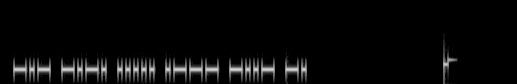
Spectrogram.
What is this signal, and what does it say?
Morse code, heard as a keyed tone, about 30 wpm, 700 Hz. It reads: KC5JXN
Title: USA Callsign DE Callsign 30wpm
